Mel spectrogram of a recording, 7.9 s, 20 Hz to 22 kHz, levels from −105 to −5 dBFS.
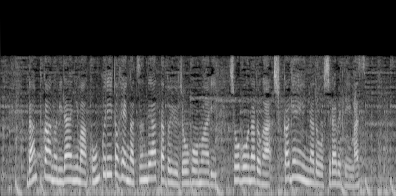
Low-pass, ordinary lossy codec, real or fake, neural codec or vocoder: none; none; fake; codec, 16 kHz, 16 kbps, FreqCodec, larger model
